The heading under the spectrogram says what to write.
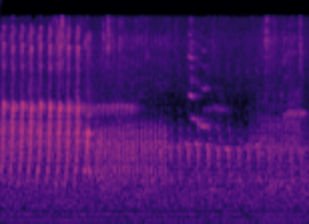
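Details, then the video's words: Harzer Roller or Malinois Waterslager canary from Xanthi, Greece. A rapid rhythmic roll of bubbling notes opens the clip, then eases into softer, lower trills and a thin drawn-out whistle, with a constant low hum behind it. "Harzer Roller canary & Malinois Waterslager"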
